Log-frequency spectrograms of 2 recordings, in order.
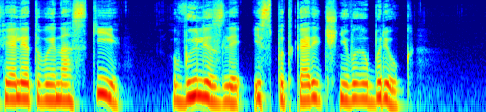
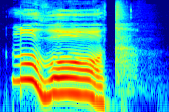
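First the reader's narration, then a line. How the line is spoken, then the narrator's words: Students sighing. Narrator (Russian): вздохнули студенты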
